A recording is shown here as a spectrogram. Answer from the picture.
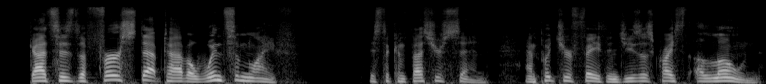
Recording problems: none

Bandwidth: 15 kHz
